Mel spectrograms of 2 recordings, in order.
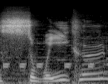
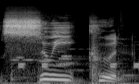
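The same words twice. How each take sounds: First: The first syllable is said as one 'swee' sound. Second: The first syllable splits into separate 'su-i' vowels. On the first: The speaker calls it wrong. "people often say Suicune as if it's S W E E" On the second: The speaker calls it right. "that's not really what it is. It's Suicune. And it's more of a hard sound, like a hard K"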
